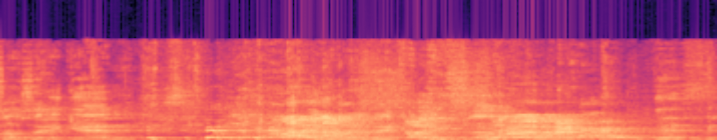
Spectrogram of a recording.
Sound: laughing

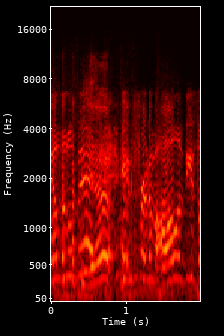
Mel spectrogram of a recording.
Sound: laugh

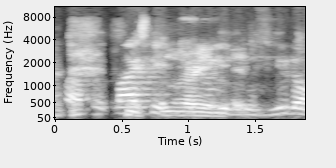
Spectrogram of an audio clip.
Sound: laughs

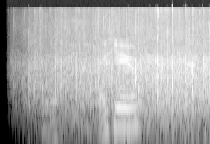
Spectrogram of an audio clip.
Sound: audience claps

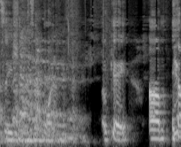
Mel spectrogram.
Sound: audience laughing

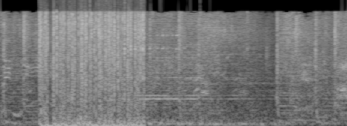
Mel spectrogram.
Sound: bass rumbling/TRIGGERED

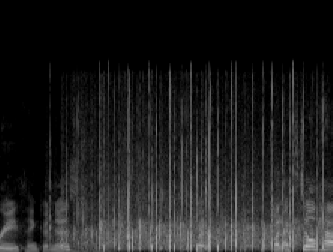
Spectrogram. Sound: applauding

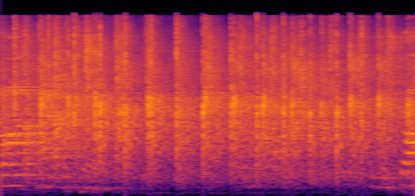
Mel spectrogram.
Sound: applause

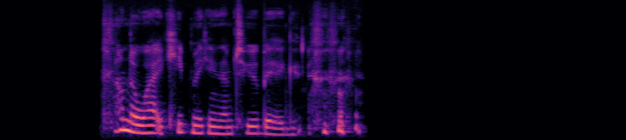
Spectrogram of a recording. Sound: giggles

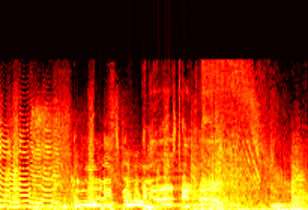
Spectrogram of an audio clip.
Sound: voiceover

